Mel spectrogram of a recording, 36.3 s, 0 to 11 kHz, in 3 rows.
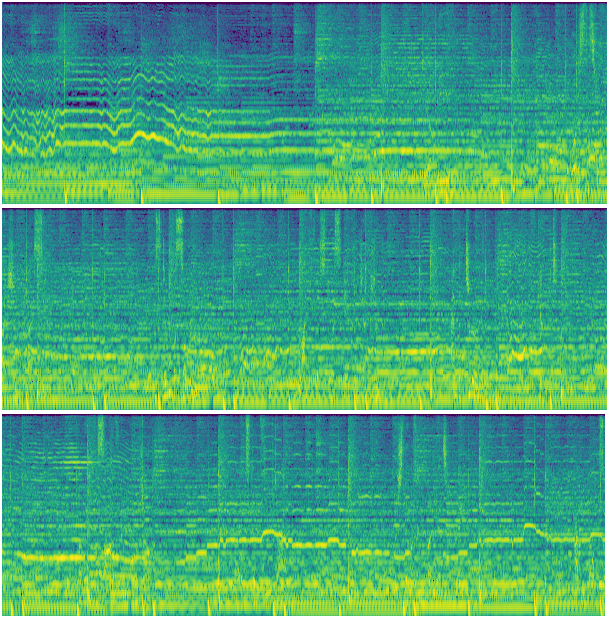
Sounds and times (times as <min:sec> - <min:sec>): House music: 0:06.4 - 0:36.2
Speech: 0:07.7 - 0:09.3, 0:11.1 - 0:13.4, 0:15.0 - 0:17.1, 0:18.0 - 0:19.9, 0:20.9 - 0:23.5, 0:24.6 - 0:27.6, 0:28.5 - 0:34.0, 0:35.2 - 0:36.2.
